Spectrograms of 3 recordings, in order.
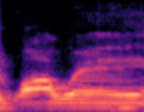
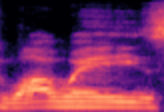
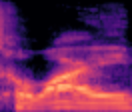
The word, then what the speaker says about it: Huawei: too um I think huawei's sort of reputation changed after that because up until then first of all we thought it was Hawaii we thought that was how we pronounced it second all all these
